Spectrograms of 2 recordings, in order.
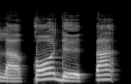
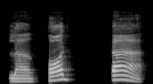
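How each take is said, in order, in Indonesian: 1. Bunyi d dilepas dengan pantulan sebelum t. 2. Bunyi d langsung melebur ke dalam t. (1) "Tidak dibaca laqad ta" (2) "langsung dileburkan pada huruf ta"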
